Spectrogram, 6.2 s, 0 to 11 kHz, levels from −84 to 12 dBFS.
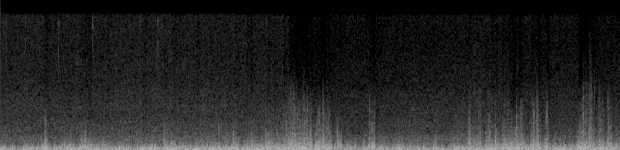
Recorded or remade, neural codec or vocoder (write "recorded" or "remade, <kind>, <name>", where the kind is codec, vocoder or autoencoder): remade, vocoder, BigVGAN v2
